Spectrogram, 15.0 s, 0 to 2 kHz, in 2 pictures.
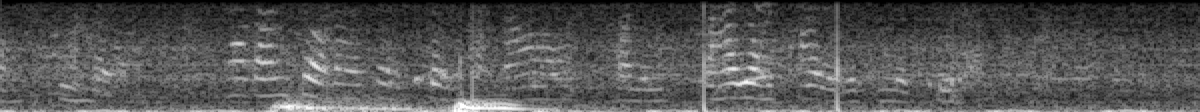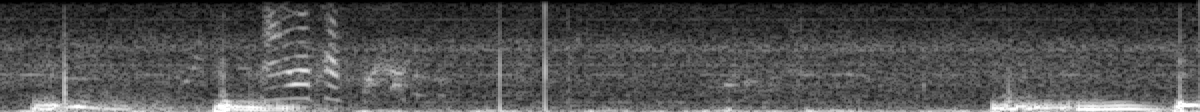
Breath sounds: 1.58-2.73 s: inhalation
1.58-2.73 s: crackles
2.73-3.53 s: exhalation
2.73-3.53 s: crackles
7.66-8.80 s: inhalation
7.66-8.80 s: crackles
8.84-9.67 s: exhalation
8.84-9.67 s: crackles
13.68-14.84 s: inhalation
13.68-14.84 s: crackles
14.86-15.00 s: exhalation
14.86-15.00 s: crackles

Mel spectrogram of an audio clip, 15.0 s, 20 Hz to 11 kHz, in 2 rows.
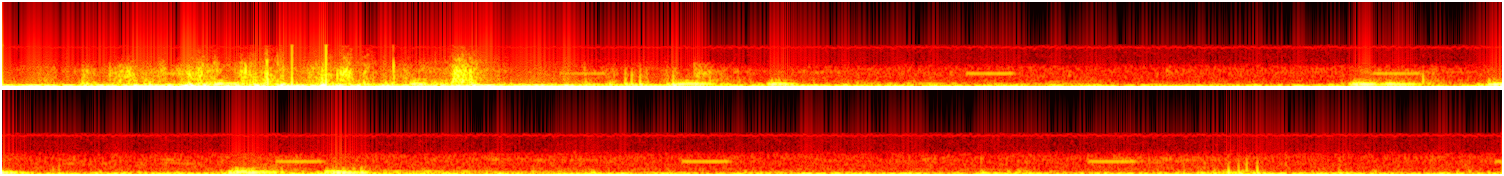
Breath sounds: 3.03-3.73 s: inhalation
3.74-4.28 s: exhalation
6.67-7.21 s: inhalation
7.33-7.87 s: exhalation
8.55-9.09 s: inhalation
9.10-9.63 s: exhalation

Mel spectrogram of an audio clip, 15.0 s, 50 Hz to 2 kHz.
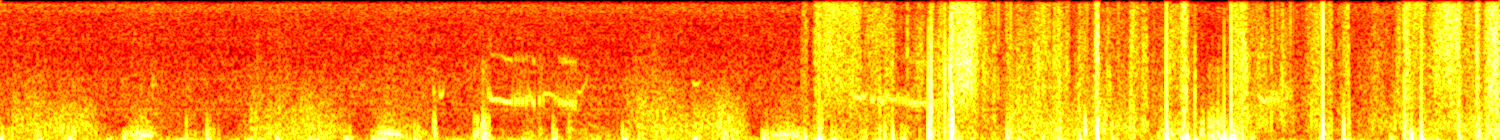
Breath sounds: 0.00-1.11 s: inhalation
0.00-1.11 s: crackles
1.15-2.36 s: exhalation
2.35-3.64 s: crackles
2.35-3.65 s: inhalation
3.65-6.19 s: exhalation
4.76-5.87 s: stridor
6.21-7.57 s: inhalation
6.21-7.57 s: crackles
7.57-9.33 s: exhalation
8.46-9.38 s: stridor
12.56-13.03 s: stridor

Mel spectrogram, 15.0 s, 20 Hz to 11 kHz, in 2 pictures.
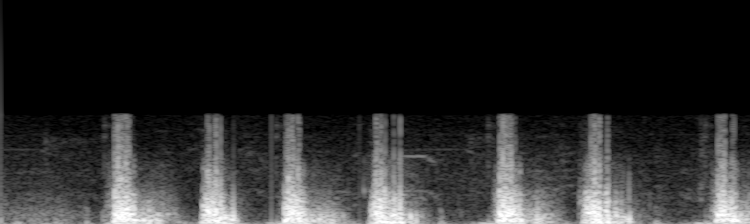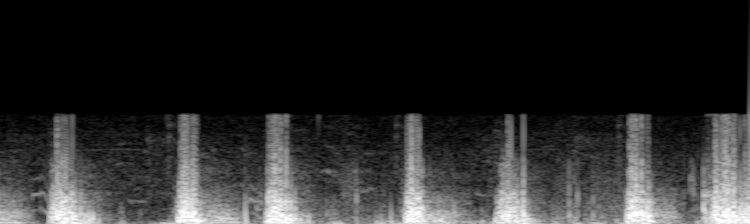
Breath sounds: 0.89-1.81 s: crackles
0.93-1.84 s: inhalation
1.83-2.53 s: exhalation
2.56-3.51 s: inhalation
2.56-3.51 s: crackles
3.51-4.63 s: exhalation
3.51-4.63 s: crackles
4.63-5.67 s: inhalation
5.70-6.77 s: exhalation
6.77-7.88 s: inhalation
7.78-8.01 s: wheeze
7.88-8.98 s: exhalation
9.21-9.97 s: inhalation
9.91-10.14 s: wheeze
9.94-11.22 s: exhalation
11.21-12.23 s: crackles
11.23-12.28 s: inhalation
12.25-13.63 s: exhalation
12.25-13.63 s: crackles
13.64-14.36 s: inhalation
13.64-14.36 s: crackles

